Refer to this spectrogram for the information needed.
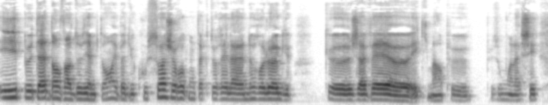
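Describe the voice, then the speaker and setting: Against a quiet background, the words come out at a moderate pace. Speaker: chronic illness vlogger. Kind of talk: casual vlog monologue. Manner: hesitant, many fillers.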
